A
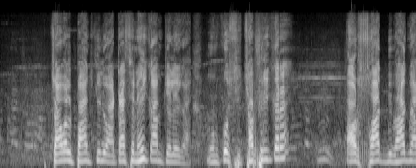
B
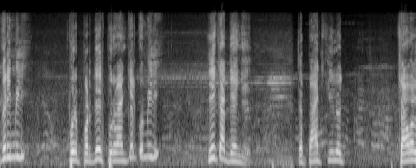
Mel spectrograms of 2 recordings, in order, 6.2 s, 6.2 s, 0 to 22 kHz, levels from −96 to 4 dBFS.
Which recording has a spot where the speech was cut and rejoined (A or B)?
B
